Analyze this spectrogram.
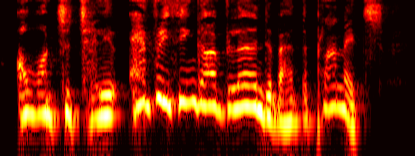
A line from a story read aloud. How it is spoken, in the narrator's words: she said excitedly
